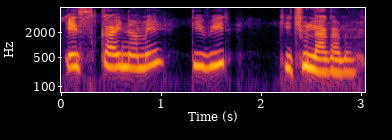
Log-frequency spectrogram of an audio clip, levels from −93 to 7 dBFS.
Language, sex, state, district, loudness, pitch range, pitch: Bengali, female, West Bengal, Cooch Behar, -17 LUFS, 275-315 Hz, 295 Hz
